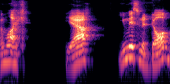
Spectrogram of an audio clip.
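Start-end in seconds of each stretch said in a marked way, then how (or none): 2.4-3.4 broad, thick, high Australian drawl. Retelling a man's question, in a heavy Australian accent. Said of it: "he's in a heavy Australian accent".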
